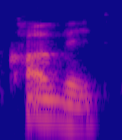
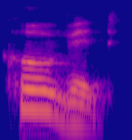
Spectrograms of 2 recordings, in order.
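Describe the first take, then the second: First: "covid" with a short open "kaw" vowel, said KAW-vid; "covid" said the Ghanaian way, KAW-vid; African pronunciation. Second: "covid" with a long "koh" vowel, said KOH-vid; "covid" said the English way, KOH-vid; British pronunciation. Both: Shown as a demonstration. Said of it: "There's no R after the O".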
